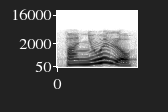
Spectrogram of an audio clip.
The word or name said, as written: panuelo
